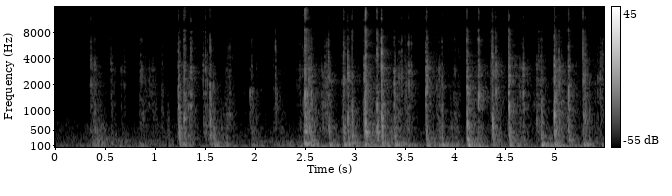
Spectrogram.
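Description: Fingertips of both hands type on a black plastic, full-size ergonomic split keyboard resting on a cloth tablecloth. A quick, irregular run of short plastic key clicks and soft thocks comes through, each dying away almost at once, with some clicks louder than others. Key presses with a bright clatter on top sit over a muffled low thud.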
